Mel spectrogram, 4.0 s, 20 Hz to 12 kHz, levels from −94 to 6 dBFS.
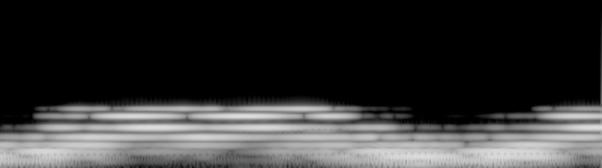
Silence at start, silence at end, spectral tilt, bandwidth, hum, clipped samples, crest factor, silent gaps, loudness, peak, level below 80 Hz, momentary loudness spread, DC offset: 0 s; 0 s; -18.5 dB/octave; 1.4 kHz; none; under 0.1%; 10 dB; none; -13 LUFS; -2 dBFS; -48 dBFS; 5 LU; under 0.1%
